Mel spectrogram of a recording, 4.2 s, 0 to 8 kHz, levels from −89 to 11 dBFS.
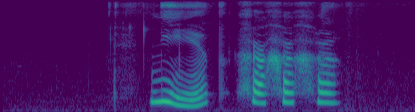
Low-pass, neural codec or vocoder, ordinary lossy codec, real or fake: none; none; none; real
